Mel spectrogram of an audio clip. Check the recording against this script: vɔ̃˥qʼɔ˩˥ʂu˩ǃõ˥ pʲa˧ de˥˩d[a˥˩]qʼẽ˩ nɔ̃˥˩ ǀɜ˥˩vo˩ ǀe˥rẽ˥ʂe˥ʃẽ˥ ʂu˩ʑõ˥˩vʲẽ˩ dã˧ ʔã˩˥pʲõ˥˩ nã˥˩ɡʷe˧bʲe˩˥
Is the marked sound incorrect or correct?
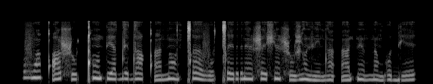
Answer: correct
